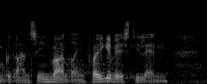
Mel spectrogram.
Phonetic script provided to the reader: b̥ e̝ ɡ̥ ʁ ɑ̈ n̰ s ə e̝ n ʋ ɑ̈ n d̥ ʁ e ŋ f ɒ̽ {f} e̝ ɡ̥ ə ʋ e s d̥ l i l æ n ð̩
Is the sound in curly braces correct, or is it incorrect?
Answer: incorrect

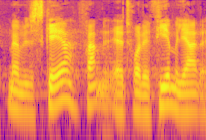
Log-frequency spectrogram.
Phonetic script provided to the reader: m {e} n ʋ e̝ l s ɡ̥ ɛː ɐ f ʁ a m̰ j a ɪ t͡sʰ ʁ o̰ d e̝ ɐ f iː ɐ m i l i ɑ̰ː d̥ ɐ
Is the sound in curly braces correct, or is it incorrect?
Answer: incorrect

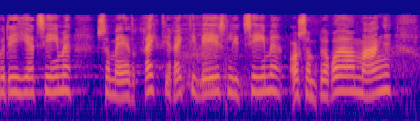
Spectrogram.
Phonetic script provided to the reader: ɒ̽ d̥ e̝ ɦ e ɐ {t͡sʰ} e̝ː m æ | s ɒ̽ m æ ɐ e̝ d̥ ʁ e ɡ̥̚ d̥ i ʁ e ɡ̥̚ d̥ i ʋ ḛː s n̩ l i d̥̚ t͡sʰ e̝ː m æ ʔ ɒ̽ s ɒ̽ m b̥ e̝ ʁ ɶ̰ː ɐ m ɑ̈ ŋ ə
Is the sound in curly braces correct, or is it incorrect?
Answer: correct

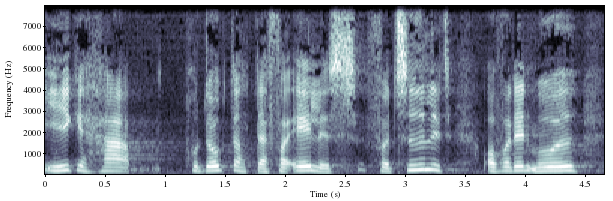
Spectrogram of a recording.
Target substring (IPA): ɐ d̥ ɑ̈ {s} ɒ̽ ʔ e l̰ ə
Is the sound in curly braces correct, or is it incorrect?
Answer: incorrect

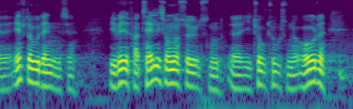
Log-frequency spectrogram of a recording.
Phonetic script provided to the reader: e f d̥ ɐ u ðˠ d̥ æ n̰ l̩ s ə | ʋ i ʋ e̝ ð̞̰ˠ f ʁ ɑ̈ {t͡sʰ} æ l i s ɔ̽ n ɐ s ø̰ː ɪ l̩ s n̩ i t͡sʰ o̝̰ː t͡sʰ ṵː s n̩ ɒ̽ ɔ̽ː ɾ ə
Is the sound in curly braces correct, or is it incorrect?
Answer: correct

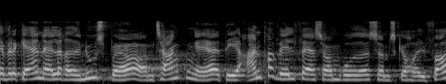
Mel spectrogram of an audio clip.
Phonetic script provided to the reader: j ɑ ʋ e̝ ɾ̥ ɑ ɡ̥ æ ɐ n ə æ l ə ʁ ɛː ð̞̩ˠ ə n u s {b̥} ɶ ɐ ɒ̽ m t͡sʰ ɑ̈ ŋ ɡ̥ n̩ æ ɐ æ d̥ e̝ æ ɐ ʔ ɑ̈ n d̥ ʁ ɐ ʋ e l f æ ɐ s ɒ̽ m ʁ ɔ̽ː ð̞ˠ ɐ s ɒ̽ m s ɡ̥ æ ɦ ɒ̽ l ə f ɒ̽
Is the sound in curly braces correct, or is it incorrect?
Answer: correct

